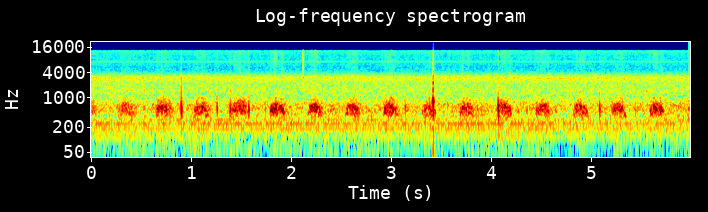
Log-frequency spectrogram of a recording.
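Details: Fetal heartbeat on Doppler at 13 weeks 3 days: rapid, regular whooshing pulses, roughly 160 beats a minute, over steady hum.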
